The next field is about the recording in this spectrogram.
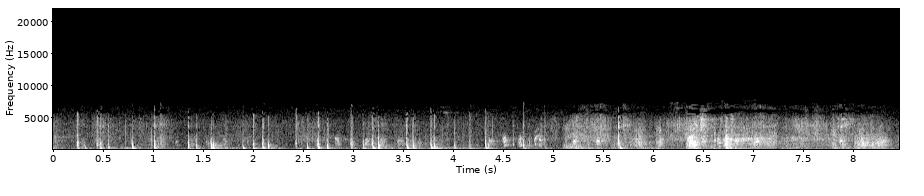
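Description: Horse hooves clip-clop in a steady, uneven rhythm of sharp knocks, with a rustling outdoor background and no talking.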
